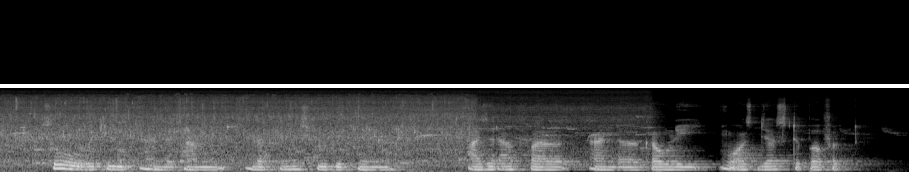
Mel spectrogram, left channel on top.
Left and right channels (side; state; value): left; silent; digital silence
